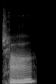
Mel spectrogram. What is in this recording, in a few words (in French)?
"cha2", chinois; Cours-de-Chinois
